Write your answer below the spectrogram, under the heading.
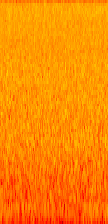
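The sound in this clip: Pelting rain of a storm, a dense, steady hiss that holds at the same level throughout with no breaks, and no voices.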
